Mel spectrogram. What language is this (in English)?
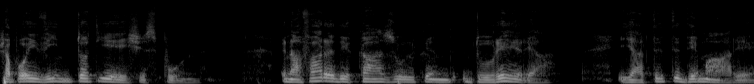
Romanian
